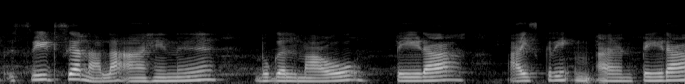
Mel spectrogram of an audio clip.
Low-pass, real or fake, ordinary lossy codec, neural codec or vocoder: 7.2 kHz; real; none; none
